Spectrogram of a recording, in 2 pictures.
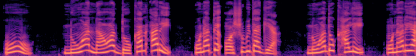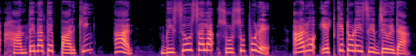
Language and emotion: Santali, disgusted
